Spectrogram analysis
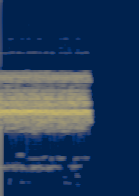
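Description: A barn owl gives a single harsh, hissing screech lasting almost a second, steady in pitch, then cuts off abruptly into silence.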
